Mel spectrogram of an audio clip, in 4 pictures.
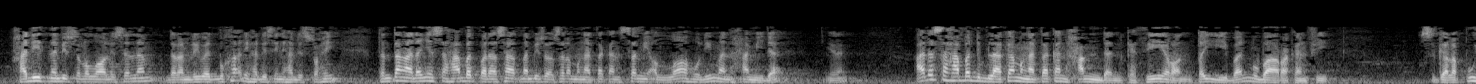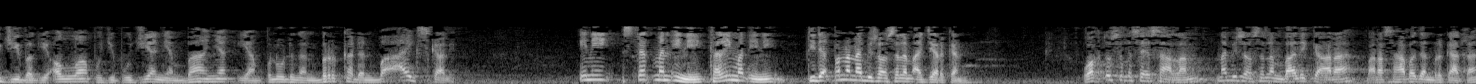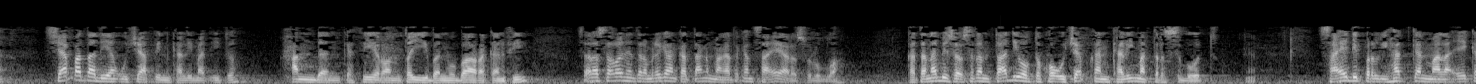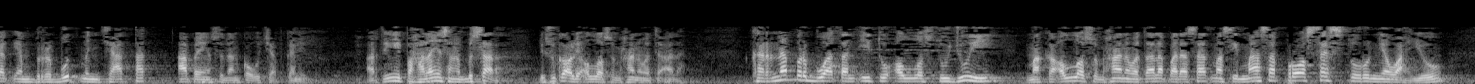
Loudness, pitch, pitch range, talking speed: -17 LUFS, 125 Hz, 105-150 Hz, 140 wpm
